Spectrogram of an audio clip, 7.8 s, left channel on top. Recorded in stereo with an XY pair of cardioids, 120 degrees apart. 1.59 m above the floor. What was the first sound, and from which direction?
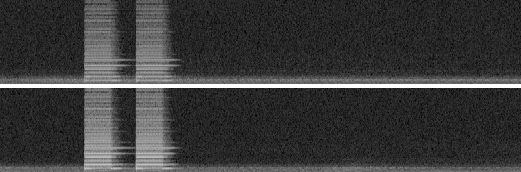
An alarm, 50° right.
